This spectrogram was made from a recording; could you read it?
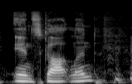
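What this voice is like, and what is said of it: Weak attempt at Scottish accent. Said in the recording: “I could do a Scottish. I can do that. ... He's not really good.”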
